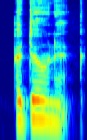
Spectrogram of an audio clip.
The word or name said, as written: adonic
